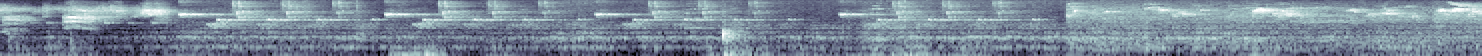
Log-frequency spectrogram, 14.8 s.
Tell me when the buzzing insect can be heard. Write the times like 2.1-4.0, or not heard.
0.0-14.7.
